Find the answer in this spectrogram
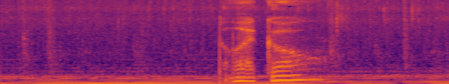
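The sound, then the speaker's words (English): Steady rain patters softly on a surface, a continuous even hiss in the background while a calm voice speaks briefly over it. “Cozy autumn vibes and rain sounds help you fall asleep in tonight's rainy bedtime story.”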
